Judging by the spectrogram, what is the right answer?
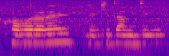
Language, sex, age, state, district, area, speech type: Odia, female, 18-30, Odisha, Sundergarh, urban, spontaneous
